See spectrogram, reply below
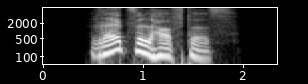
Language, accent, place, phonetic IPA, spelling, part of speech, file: German, Germany, Berlin, [ˈʁɛːt͡sl̩haftəs], rätselhaftes, adjective, De-rätselhaftes.ogg
- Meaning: strong/mixed nominative/accusative neuter singular of rätselhaft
